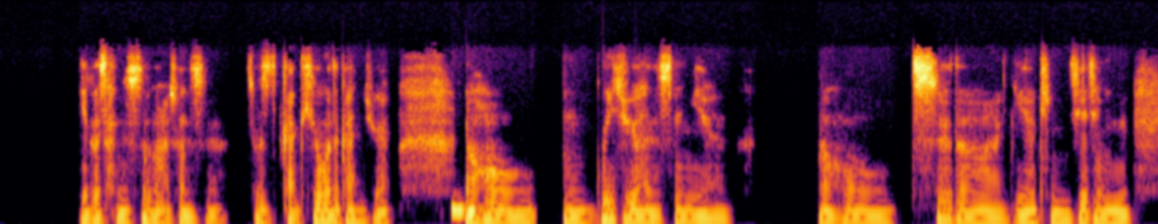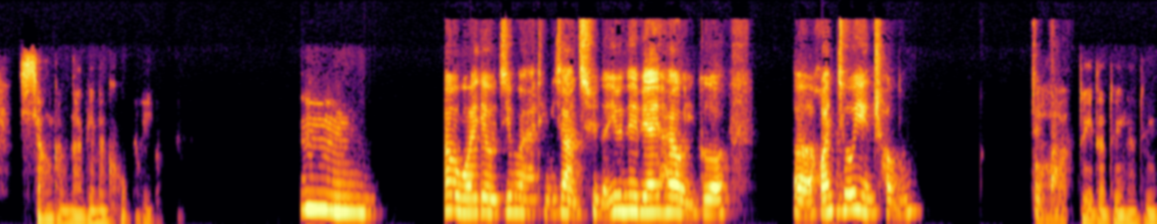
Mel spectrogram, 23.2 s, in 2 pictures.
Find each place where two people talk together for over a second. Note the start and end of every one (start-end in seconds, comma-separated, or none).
none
